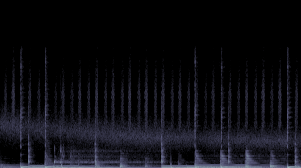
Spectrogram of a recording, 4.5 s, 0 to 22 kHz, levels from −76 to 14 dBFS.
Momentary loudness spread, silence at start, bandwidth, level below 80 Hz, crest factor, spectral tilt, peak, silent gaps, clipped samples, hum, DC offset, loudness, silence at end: 7 LU; 0 s; 15.5 kHz; -32 dBFS; 14 dB; -6.5 dB/octave; -12 dBFS; none; under 0.1%; none; under 0.1%; -30 LUFS; 0 s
